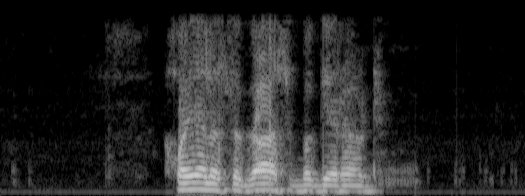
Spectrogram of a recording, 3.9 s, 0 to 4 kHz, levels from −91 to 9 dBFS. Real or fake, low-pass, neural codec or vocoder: real; 3.6 kHz; none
